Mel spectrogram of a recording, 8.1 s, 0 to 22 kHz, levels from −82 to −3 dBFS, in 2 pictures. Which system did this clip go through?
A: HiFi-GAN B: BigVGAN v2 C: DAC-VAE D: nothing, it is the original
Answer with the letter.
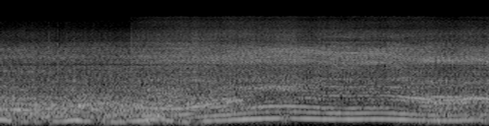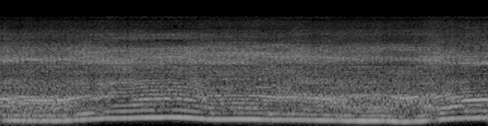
C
